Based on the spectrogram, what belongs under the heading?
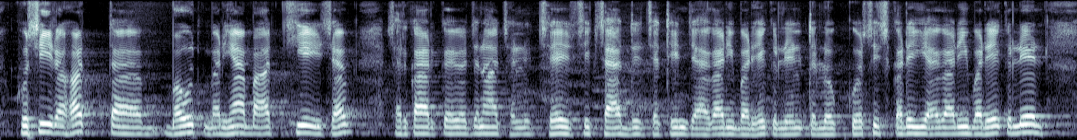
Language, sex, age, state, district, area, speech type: Maithili, male, 60+, Bihar, Darbhanga, rural, spontaneous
